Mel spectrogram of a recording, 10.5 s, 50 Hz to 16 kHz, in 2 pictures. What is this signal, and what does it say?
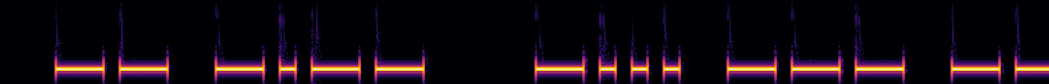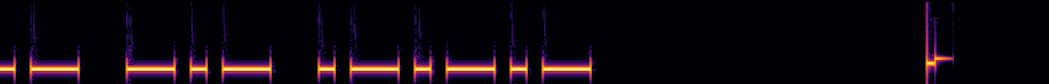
Morse code, heard as a keyed tone, about 15 wpm, 700 Hz. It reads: MY BOOK.
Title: Sentences from Top 1000 Words - Review Part 1 - 15wpm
